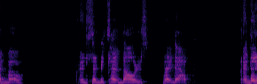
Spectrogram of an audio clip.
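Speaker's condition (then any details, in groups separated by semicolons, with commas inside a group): Muscular dystrophy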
